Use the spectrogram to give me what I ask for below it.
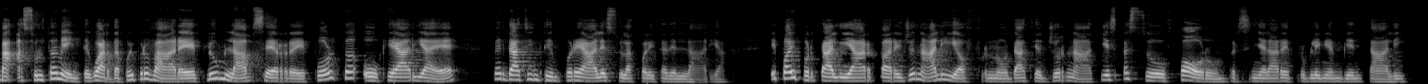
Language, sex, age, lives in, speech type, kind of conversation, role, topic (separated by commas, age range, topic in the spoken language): Italian, female, 55-59, Italy, read, expert-assistant, expert, In che modo possiamo migliorare la qualità dell’aria in quartieri molto trafficati?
